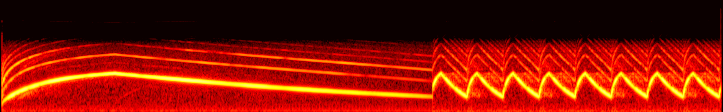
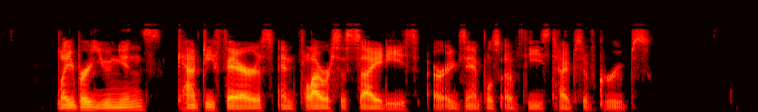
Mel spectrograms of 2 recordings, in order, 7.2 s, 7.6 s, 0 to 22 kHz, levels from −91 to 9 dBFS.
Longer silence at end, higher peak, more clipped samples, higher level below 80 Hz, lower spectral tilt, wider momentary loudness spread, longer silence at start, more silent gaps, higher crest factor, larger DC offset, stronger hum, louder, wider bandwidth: second, 0 s vs 1.1 s; first, 0 dBFS vs -8 dBFS; neither; first, -52 dBFS vs -68 dBFS; first, -5 dB/octave vs -3.5 dB/octave; about the same, 10 LU vs 11 LU; second, 0 s vs 0.6 s; second, none vs 1.68-1.78 s; second, 10 dB vs 26 dB; neither; neither; first, -10 LUFS vs -32 LUFS; second, 4.5 kHz vs 9.6 kHz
